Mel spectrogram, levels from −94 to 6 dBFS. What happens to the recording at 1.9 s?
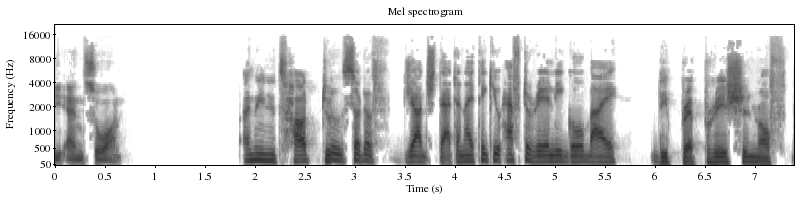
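Nothing goes wrong at 1.9 s: there is no dropout, click, distortion or level change.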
